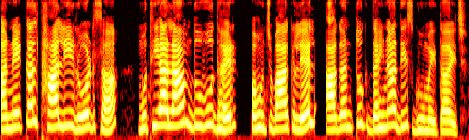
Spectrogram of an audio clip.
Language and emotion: Maithili, neutral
